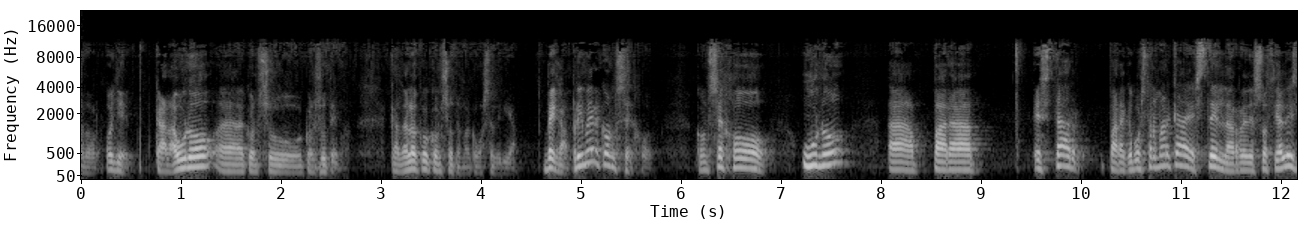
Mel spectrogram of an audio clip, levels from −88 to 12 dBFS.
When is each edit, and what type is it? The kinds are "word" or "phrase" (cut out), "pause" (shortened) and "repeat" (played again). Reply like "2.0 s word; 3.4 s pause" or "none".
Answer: none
